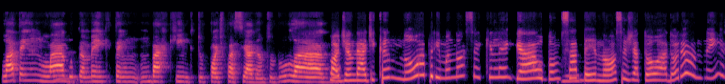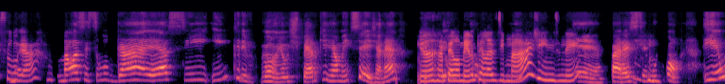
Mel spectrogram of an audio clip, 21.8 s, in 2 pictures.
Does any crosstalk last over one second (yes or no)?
yes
